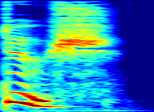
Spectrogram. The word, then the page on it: douche: British English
